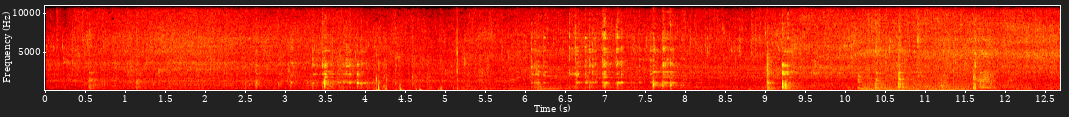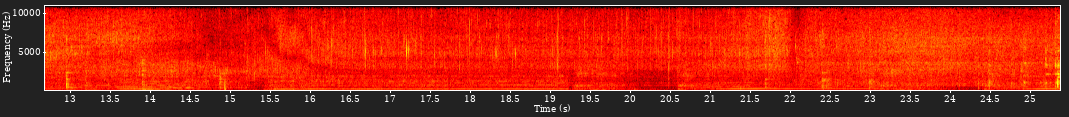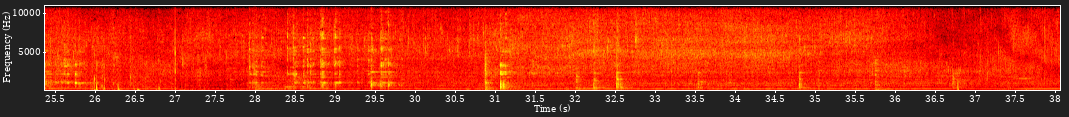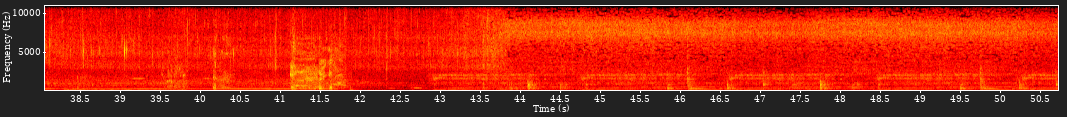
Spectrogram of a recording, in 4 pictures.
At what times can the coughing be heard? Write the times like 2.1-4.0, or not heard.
11.6-12.3, 40.1-41.9.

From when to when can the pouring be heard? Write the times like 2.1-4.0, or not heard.
10.2-11.6, 38.2-39.9.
